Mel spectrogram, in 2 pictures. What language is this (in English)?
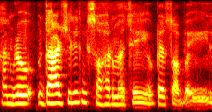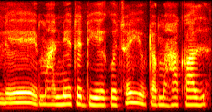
Nepali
